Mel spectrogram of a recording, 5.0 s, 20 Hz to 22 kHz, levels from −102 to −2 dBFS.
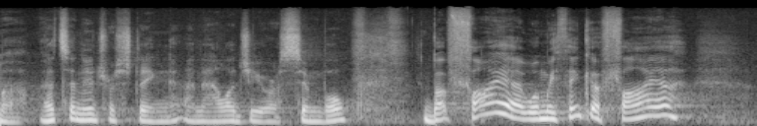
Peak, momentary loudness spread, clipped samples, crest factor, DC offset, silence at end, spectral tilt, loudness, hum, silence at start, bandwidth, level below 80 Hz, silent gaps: -4 dBFS; 9 LU; under 0.1%; 14 dB; under 0.1%; 0.15 s; -5.5 dB/octave; -19 LUFS; none; 0 s; 18 kHz; -60 dBFS; none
